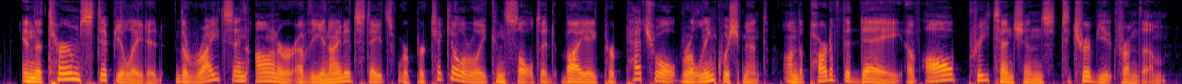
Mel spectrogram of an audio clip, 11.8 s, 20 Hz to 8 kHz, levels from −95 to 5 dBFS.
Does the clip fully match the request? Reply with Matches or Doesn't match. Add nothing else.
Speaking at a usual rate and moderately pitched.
Doesn't match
